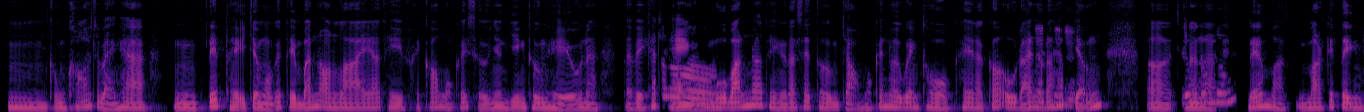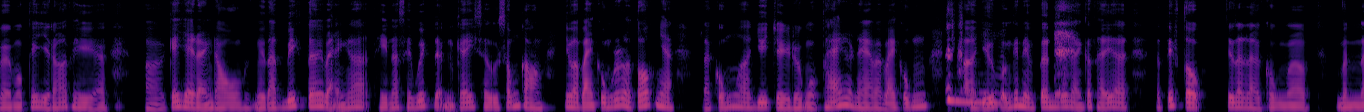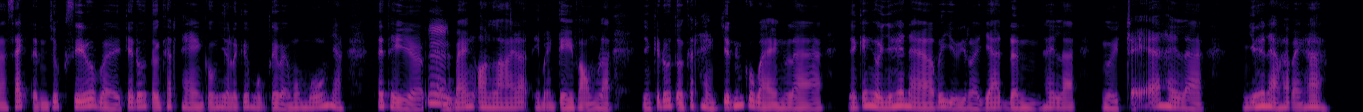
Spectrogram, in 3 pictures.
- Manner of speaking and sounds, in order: tapping
- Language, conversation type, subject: Vietnamese, advice, Làm sao để tiếp thị hiệu quả và thu hút những khách hàng đầu tiên cho startup của tôi?
- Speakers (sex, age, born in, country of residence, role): female, 30-34, Vietnam, Vietnam, user; male, 30-34, Vietnam, Vietnam, advisor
